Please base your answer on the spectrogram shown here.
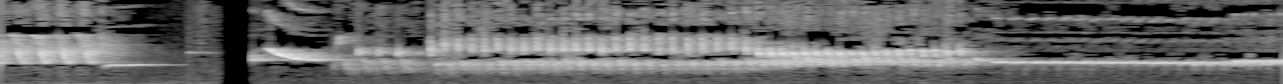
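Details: Yellow canary singing a high buzzy roll and a short whistle, then after a brief silence a swelling rolling trill that dips and rises before settling into a long, even, lower trill.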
